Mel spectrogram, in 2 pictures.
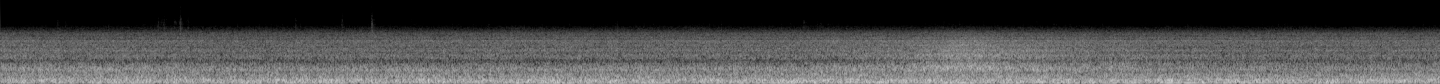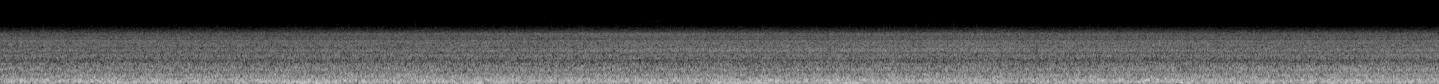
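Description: Steady running roar of an E5 series shinkansen at speed in a tunnel, heard inside the passenger car, with a brief swell in the hiss about ten seconds in.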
